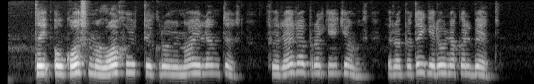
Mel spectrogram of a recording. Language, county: Lithuanian, Vilnius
